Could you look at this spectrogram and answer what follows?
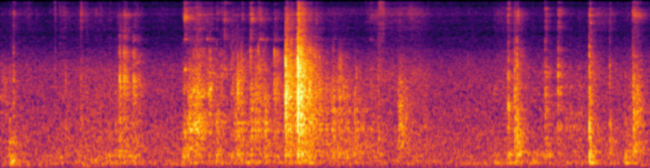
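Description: Boiled, peeled potatoes being set into a glass bowl: irregular soft knocks and taps against the glass, busiest and loudest about three seconds in, with a few more taps near the end.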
